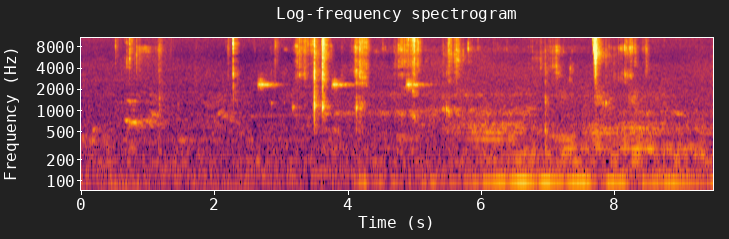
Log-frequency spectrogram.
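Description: A person biting into and chewing meat with wet mouth sounds, close to the microphone. There are a few sharp smacks about three and a half seconds in, and the chewing grows louder in the second half.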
